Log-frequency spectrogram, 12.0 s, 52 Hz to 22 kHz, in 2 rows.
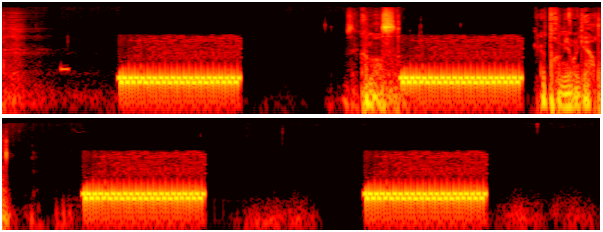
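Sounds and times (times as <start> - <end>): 
long steady telephone tone: 0.6 - 2.5, 4.0 - 5.2, 6.8 - 8.1, 9.6 - 10.9
speech: 3.5 - 4.2, 5.6 - 6.1.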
